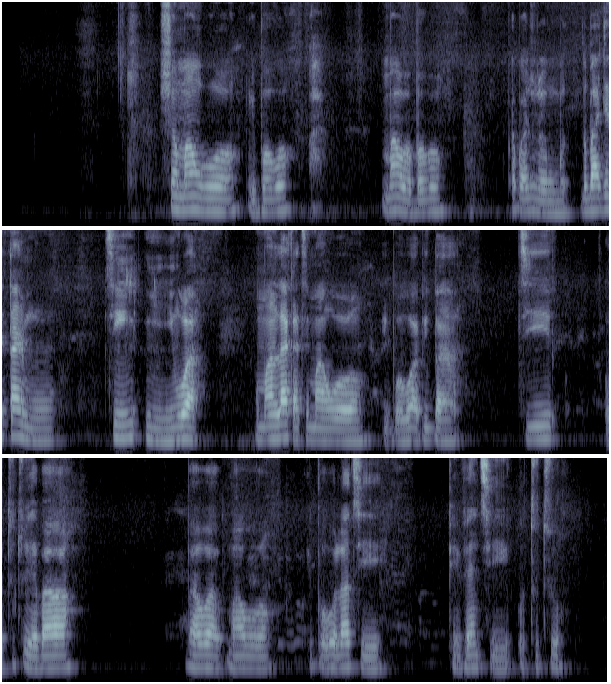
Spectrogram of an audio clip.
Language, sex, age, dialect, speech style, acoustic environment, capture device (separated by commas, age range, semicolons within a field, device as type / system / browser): Yoruba, male, 25-34, Nigeria - Lagos Yoruba, happy, silence, mobile / Linux / Chrome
